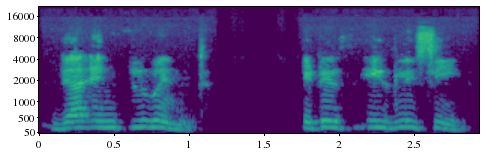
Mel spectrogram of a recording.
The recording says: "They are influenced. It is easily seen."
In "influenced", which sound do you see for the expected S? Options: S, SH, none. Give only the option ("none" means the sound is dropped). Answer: none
